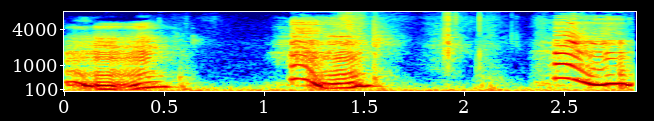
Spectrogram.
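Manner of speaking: spaced-out little hums, as if sizing someone up; imitated pondering hum. Mimicking the date who just stares, soft questioning hums. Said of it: "he like this. He like".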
